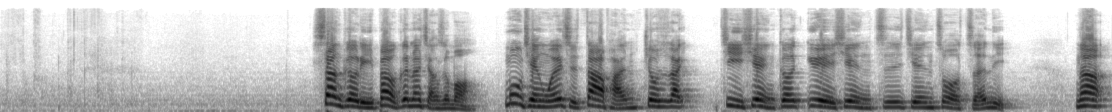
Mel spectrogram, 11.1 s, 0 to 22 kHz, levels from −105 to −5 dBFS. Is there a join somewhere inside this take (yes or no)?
yes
